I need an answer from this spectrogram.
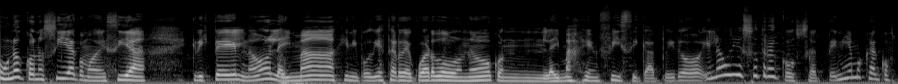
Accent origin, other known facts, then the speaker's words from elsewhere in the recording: Argentina; ya olvidamos tal vez el idioma porque no lo aprendimos, el idioma de nuestros abuelos. Ya somos como absolutamente argentinas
